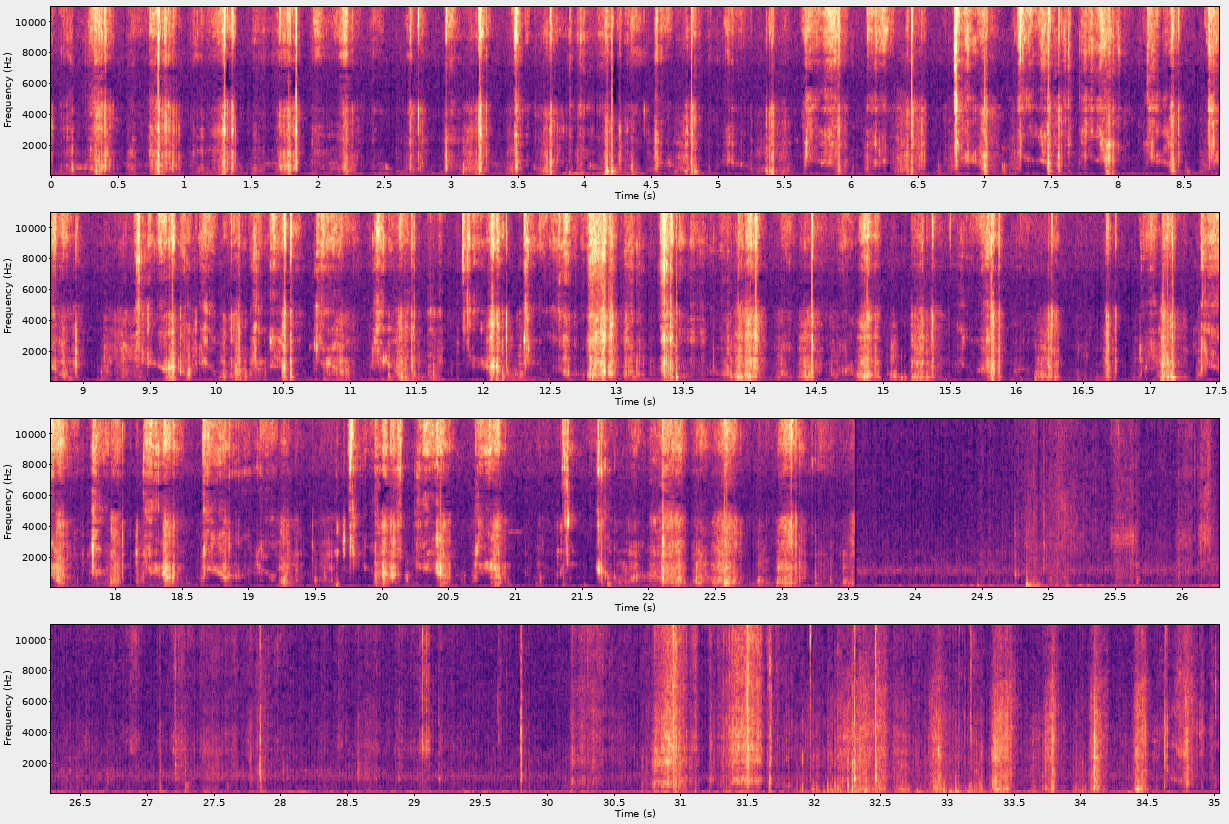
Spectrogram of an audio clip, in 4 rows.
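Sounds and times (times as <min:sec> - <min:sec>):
ice being chewed: 0:00.0 - 0:23.6, 0:30.9 - 0:35.0.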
